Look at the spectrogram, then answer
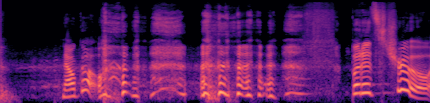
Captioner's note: audience laughs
